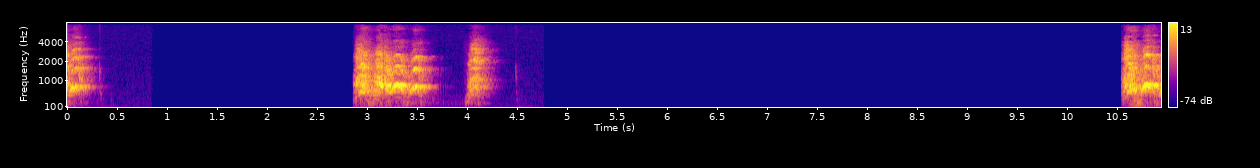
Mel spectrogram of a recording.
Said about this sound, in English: My dog has heard another dog barking, so it's woken him up and gone mad.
